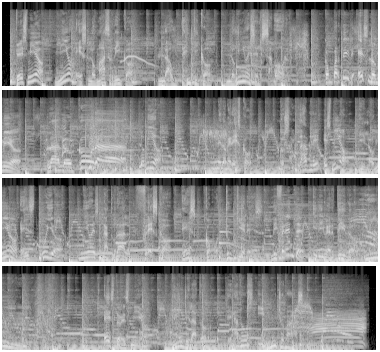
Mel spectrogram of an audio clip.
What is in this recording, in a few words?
castilian male spanish commercial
